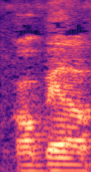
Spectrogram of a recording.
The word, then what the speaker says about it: Cobel: Cobel Production. Cobel Production. Production. Di YouTube. COBEL. Tuh, Cobel. Cobel Production. Cobel Production ya teman-teman. Bacanya sih Cobel Production.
